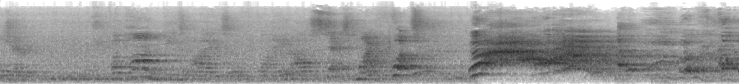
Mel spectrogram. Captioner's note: Gloucester screams in agony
